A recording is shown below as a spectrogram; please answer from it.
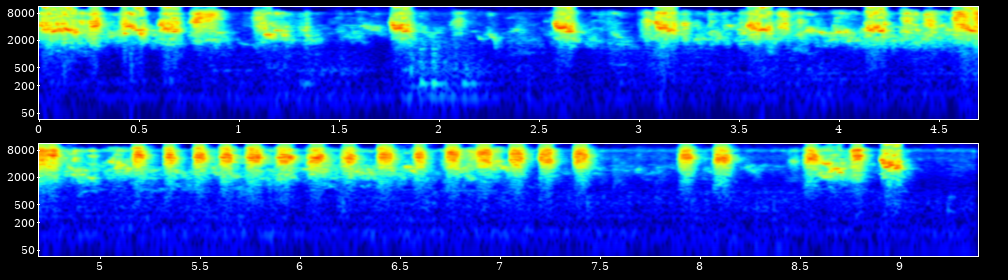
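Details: Morning chorus of many budgerigars in an aviary at the close of the breeding season; sharp high chirps and squawks, thick at first, then a run of separate evenly spaced chirps toward the end.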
